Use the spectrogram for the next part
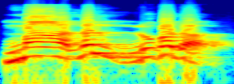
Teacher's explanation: तनवीन के नून को हमने नहीं पढ़ा, बल्कि लाम को लाम के साथ मिलाकर लाम को तशदीद के साथ बगैर गुन्ने के पढ़ा। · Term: इदगाम बिला गुन्ना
